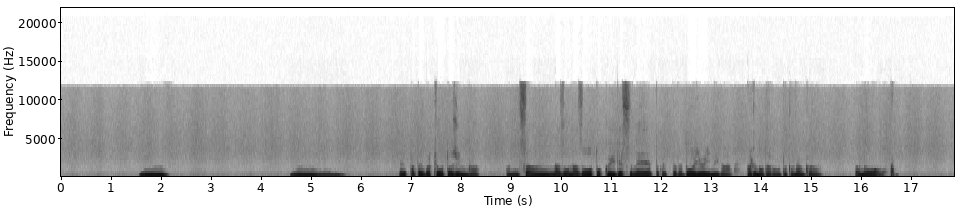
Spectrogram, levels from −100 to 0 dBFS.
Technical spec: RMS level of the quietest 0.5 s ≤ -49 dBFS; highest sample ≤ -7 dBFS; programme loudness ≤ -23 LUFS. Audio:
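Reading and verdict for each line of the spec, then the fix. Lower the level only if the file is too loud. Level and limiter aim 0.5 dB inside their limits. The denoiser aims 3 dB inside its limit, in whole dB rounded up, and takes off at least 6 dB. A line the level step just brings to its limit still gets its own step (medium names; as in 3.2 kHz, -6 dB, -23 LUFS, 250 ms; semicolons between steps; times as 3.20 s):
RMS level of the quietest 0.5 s -44 dBFS: fail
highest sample -2.5 dBFS: fail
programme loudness -14.0 LUFS: fail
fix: trim -9.5 dB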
